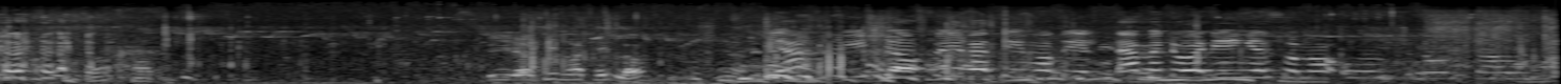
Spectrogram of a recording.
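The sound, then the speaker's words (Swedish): Icelandic horses walk at a slow walking pace on a horseback ride, with steady, soft clip-clopping hooves beneath voices talking and laughing, the hoofbeats sitting lower in the mix than the conversation. “Så det är skritt som gäller och efter en timmes ridtur blir det halt för att kolla läget.”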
